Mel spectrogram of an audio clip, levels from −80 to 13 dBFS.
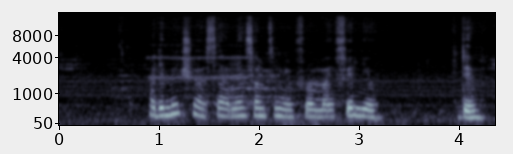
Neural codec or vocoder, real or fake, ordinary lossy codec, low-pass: vocoder, 44.1 kHz, 128 mel bands, Pupu-Vocoder; fake; none; 14.4 kHz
